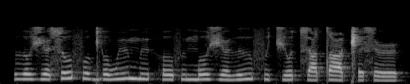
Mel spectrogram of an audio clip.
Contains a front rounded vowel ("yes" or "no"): no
